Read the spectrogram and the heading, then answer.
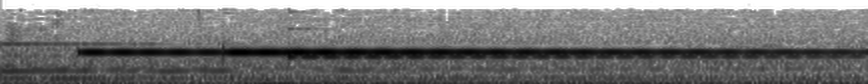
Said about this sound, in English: We're just quieting down and settling in, doing nothing but listening to the Tibetan bells.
